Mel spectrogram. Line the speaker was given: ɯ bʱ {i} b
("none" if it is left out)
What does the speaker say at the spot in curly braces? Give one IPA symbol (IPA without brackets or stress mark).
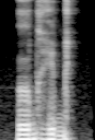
i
